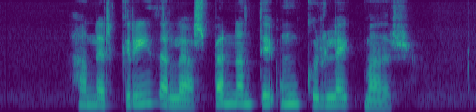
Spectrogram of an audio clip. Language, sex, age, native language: Icelandic, female, 40-49, Icelandic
